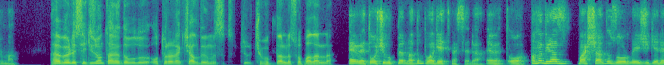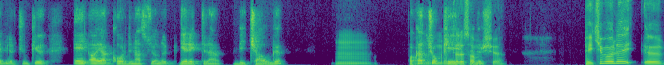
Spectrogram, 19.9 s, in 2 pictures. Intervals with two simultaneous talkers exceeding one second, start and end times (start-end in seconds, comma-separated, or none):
16.1-17.4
